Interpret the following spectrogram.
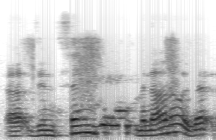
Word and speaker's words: Vincenzo Menanno: And our presenter for today is Vincenzo Menanno. Did I pronounce that correctly?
